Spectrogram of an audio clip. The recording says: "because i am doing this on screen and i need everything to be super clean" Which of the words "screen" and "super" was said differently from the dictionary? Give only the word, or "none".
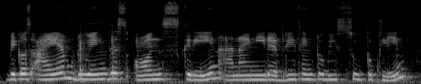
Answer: none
